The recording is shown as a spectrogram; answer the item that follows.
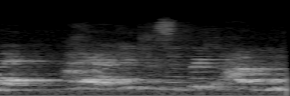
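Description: A man's voice preaching into a microphone in drawn-out, pitched phrases.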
